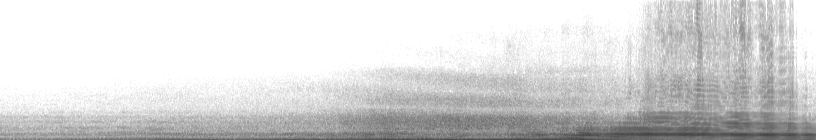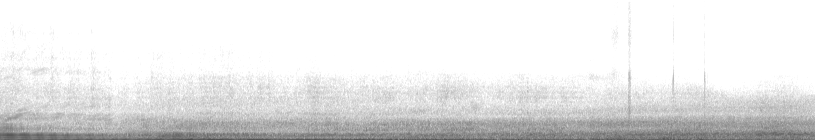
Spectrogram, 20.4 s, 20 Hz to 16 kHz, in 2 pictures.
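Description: Grumman Ag Cat biplane's 450-horsepower Pratt & Whitney R-985 radial engine at full takeoff power, the plane heavily loaded. The drone builds over the first few seconds and is loudest as the plane passes close by about eight to ten seconds in, then drops in pitch and eases off as it climbs away. Really loud.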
